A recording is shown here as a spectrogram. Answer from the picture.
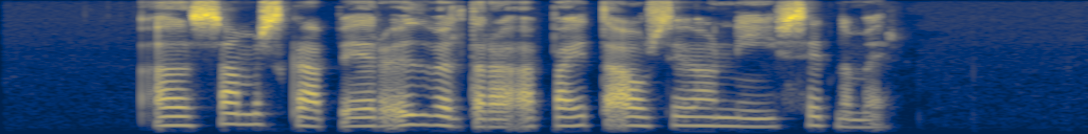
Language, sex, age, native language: Icelandic, female, 30-39, Icelandic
